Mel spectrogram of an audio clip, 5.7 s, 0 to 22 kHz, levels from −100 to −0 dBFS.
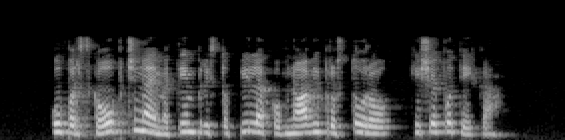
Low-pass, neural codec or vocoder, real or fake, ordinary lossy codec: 7.2 kHz; none; real; none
